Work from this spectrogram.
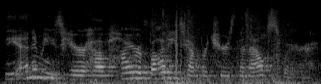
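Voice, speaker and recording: An actress playing a composed, analytical mission operator in a video game, measured and formal. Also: female voice, mid-range voice, animated, close to an everyday voice. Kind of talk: video game support character acting. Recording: echoey, distant game audio, faint noise.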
